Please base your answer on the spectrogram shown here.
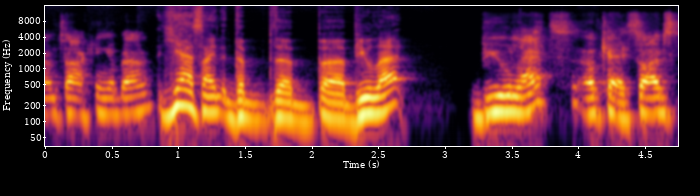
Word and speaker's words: Bulette: If it was Bulette or Bulette or Bullet or what, I have always said Bulette in my head.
